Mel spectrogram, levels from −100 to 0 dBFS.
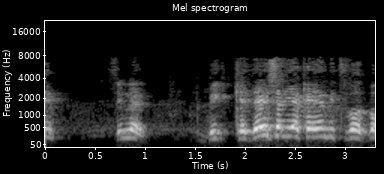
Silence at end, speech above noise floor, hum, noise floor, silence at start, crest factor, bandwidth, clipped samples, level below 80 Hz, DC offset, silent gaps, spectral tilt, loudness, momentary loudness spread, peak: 0 s; 46 dB; none; -69 dBFS; 0 s; 20 dB; 7.6 kHz; under 0.1%; under -90 dBFS; under 0.1%; none; -2 dB/octave; -23 LUFS; 17 LU; -6 dBFS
